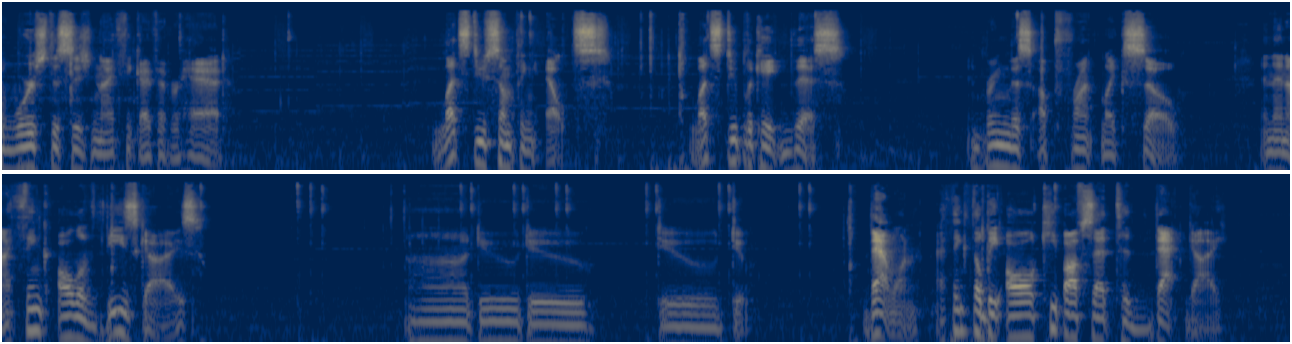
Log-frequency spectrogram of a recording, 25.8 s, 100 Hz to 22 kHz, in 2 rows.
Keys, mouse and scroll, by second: 0.2 ctrl+z, 5.2 right click, 6.6 shift+d, 8.2-10.2 ctrl+drag, 17.4 shift+right click, 18.4 shift+right click, 19.4 shift+right click, 20.0 shift+right click, 20.8 shift+right click, 22.6 ctrl+p.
